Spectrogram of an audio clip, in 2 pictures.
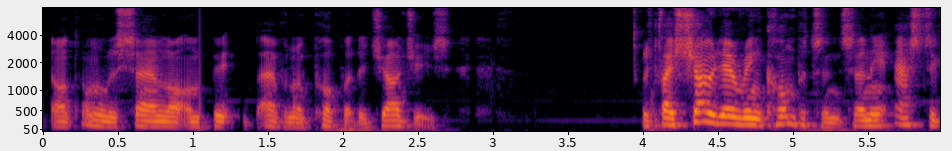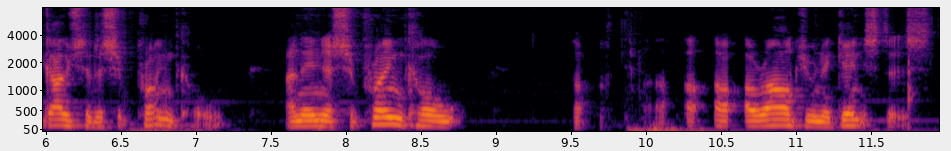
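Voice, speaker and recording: A man talking off the cuff to his viewers as a livestream host, rambling and emphatic, often checking he is followed with a tagged question. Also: mid-range voice.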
